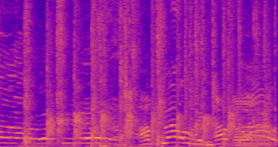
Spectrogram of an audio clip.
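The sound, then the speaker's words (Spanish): Hands clap repeatedly in quick, fairly regular beats, partly masked by loud, excited voices talking and cheering over them. “¡Aplauden!”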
